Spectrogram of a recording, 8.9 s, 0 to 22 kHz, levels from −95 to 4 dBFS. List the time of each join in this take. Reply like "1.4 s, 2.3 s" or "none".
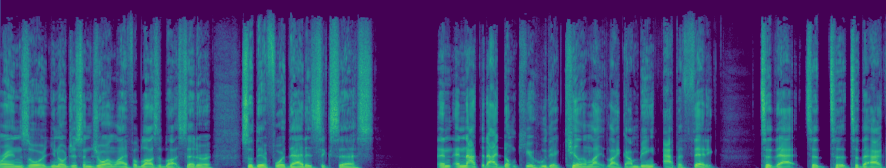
4.4 s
